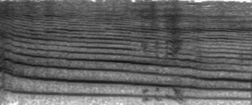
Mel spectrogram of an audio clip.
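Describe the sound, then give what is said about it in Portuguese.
A loud ambulance siren wails in one sustained, buzzy tone that slowly drifts downward in pitch over a few seconds, with no break in its steady volume. “Ambulância besta.”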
